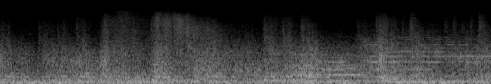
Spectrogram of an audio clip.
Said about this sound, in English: Now, on May 24, 1941, Hood and Bismarck open fire.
